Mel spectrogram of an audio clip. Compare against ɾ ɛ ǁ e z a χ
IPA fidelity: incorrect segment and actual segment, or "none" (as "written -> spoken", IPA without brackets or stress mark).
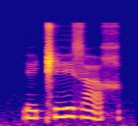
ɛ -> e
